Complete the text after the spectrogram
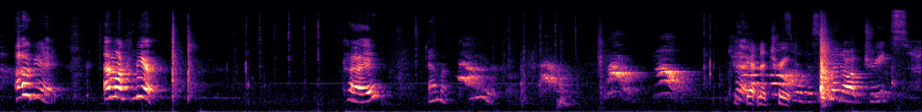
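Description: A young girl talks and shouts excitedly close by.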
